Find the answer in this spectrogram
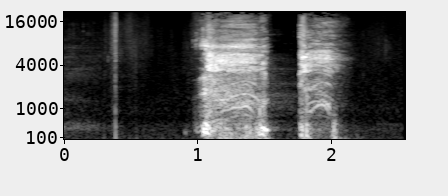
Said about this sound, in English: That's the one thing wrong with this system is, well, if you have the cough, you can make a real, like a clap of thunder.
